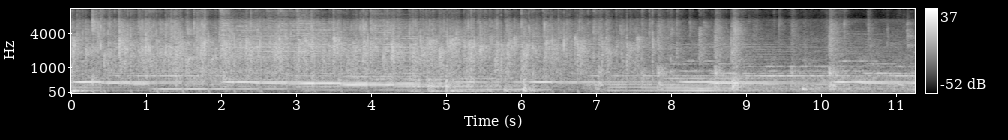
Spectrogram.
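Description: A church congregation applauding and cheering, sustained loud clapping with layered tones and voices that keeps going steadily throughout.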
